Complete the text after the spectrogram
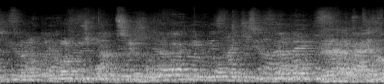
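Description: An elderly woman talks close by.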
